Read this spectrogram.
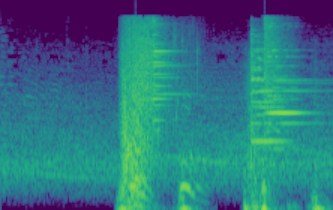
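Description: Swords clash and clang with a metallic ring.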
